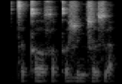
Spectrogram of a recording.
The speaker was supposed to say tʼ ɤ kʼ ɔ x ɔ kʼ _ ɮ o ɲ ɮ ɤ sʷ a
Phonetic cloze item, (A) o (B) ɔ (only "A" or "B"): A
